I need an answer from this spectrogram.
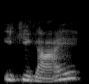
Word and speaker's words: ikigai: this that i really love and it's called ikigai i'll spell it out so if you want to google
